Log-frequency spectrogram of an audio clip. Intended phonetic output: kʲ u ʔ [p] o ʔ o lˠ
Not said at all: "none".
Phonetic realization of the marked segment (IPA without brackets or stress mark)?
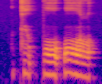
p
